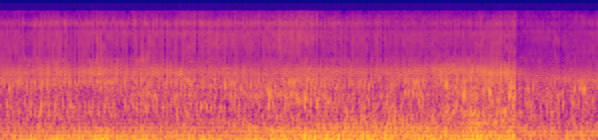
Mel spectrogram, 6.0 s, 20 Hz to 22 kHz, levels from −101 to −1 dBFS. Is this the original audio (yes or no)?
no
